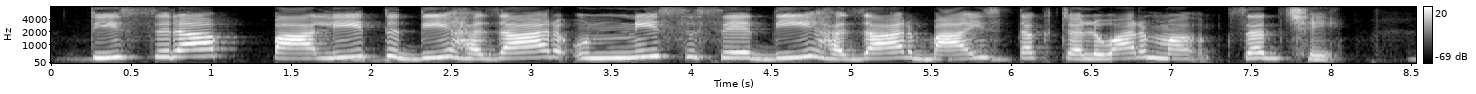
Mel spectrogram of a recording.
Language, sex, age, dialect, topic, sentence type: Magahi, female, 25-30, Northeastern/Surjapuri, banking, statement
